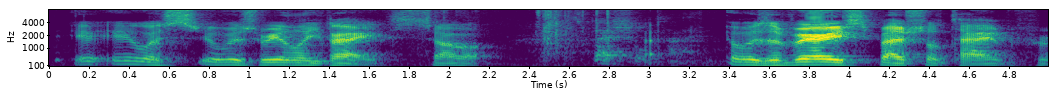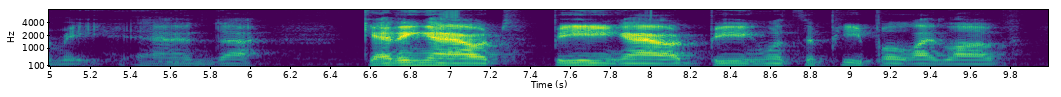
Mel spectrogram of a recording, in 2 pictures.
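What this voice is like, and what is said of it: Teary, emotional voice. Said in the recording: “I'm getting a little teary.”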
